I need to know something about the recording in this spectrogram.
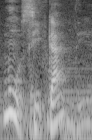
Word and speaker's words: música: Por eso, cáscara, al igual que música, tienen el mismo ritmo porque llevan el acento en la antepenúltima sílaba.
